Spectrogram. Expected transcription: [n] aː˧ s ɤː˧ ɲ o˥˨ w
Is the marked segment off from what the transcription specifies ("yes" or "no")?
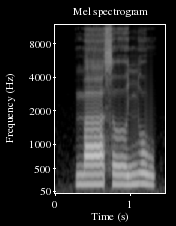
yes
